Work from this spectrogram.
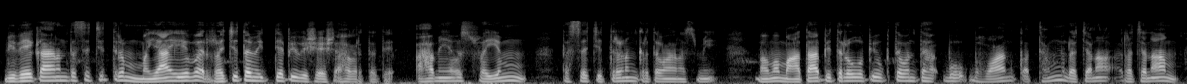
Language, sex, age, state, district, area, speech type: Sanskrit, male, 18-30, Karnataka, Vijayapura, rural, spontaneous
